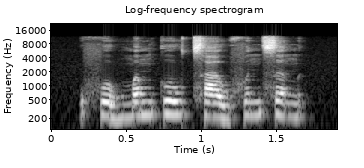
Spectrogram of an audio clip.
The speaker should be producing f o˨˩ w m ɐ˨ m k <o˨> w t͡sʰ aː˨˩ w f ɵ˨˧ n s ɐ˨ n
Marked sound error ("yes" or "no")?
no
